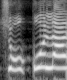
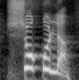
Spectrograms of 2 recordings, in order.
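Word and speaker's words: chocolat: आगे है भाई हम सबकी फेवरेट शोकोला, ला शोकोला। CH आपको पता है फ्रेंच में क्या बन जाता है? CH बन जाता है श, तो ये चोकोला नहीं है, शोकोला।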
